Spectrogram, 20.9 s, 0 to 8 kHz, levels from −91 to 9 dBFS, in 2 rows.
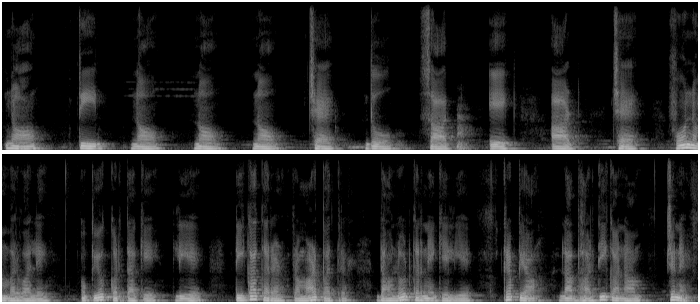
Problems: background sounds at intervals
